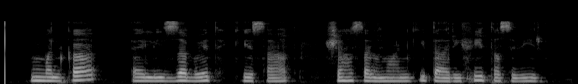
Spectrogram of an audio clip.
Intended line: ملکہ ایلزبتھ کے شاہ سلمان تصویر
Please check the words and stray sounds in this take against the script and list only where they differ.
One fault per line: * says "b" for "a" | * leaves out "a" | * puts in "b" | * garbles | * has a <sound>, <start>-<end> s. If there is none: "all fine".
* puts in "ساتھ"
* puts in "کی تاریخی"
